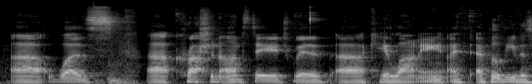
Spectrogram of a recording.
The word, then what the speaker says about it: Kehlani: And that's that Demi Lovato was crushing on stage with Kehlani, I believe is how you say her name,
